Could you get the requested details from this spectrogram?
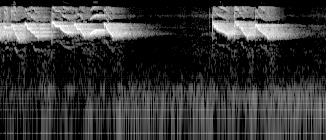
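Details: White-eye lure song for provoking a rival: high, sharply descending chirps strung in fast sequences, broken by a quiet stretch before another short phrase.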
